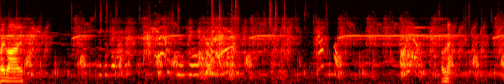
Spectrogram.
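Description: Video game music and sound effects play with bright tones and whooshes.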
